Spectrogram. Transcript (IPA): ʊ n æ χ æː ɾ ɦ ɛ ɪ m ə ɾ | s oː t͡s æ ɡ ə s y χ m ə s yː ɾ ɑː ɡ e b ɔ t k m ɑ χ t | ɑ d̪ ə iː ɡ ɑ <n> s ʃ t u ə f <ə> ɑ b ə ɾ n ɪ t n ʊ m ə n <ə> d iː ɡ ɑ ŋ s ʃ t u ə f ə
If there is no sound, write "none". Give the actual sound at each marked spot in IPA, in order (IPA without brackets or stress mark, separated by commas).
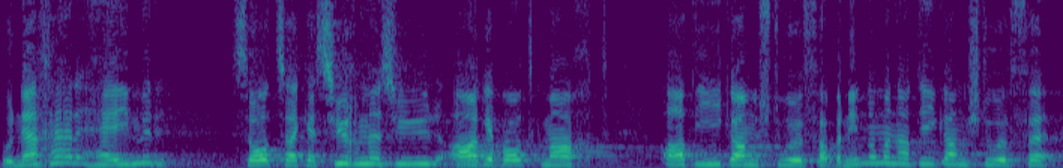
ŋ, ə, ɑ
